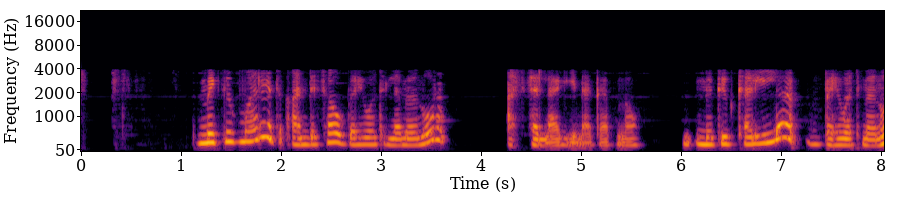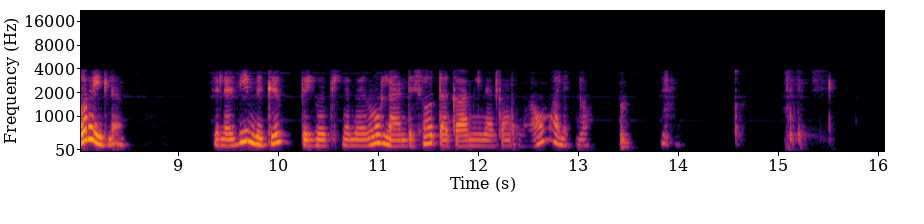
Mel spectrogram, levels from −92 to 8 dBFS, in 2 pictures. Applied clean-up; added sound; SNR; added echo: neural mask model DeepFilterNet 3.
